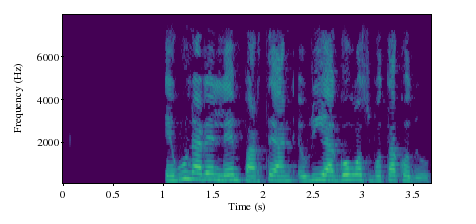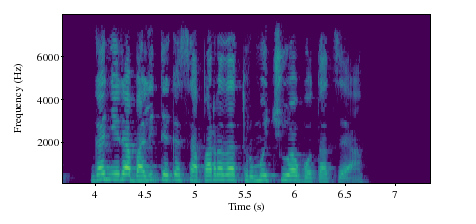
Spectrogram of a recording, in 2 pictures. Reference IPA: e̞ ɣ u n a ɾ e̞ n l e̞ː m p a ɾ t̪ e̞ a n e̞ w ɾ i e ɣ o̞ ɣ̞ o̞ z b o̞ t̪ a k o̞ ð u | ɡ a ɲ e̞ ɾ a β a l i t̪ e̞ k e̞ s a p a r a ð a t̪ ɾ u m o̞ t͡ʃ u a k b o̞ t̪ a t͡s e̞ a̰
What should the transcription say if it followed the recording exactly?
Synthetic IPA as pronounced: e̞ ɣ u n a ɾ e̞ n l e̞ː m p a ɾ t̪ e̞ a n e̞ w ɾ i a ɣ o̞ ɣ̞ o̞ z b o̞ t̪ a k o̞ ð u | ɡ a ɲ e̞ ɾ a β a l i t̪ e̞ k e̞ s a p a r a ð a t̪ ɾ u m o̞ t͡ʃ u a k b o̞ t̪ a t͡s e̞ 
